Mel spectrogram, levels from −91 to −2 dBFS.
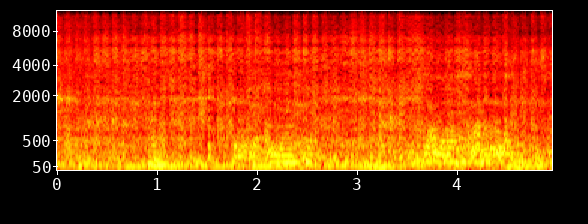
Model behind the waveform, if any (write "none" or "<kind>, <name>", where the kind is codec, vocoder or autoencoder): codec, SNAC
